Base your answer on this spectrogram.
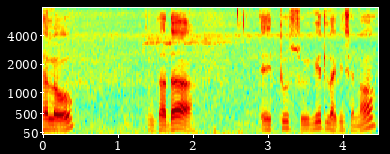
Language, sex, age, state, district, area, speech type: Assamese, male, 60+, Assam, Morigaon, rural, spontaneous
